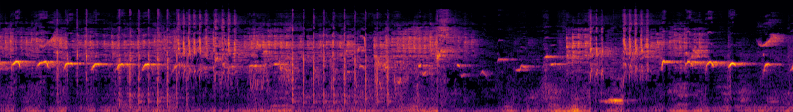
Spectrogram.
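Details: Varied greater green leafbird song used as a tutor recording: repeated clear whistled notes mixed with rapid buzzy trills and chattering, short mimic-like phrases changing often, one brief pause midway, no other sounds.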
